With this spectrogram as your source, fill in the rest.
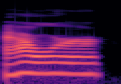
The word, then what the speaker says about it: hour: Besides words where it's always silent in American English like hour, honest, air, and often herb h frequently vanishes in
